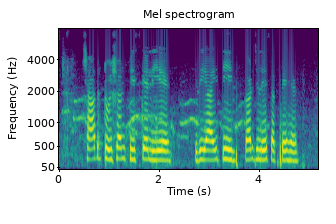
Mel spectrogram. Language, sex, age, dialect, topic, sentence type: Hindi, female, 25-30, Marwari Dhudhari, banking, statement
